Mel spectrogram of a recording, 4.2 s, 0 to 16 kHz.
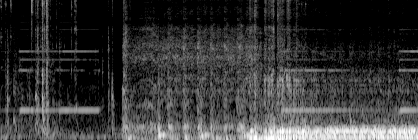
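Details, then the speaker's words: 2007 Saturn Ion with an intermittent misfire, battery recently disconnected: slow cranking at about four turns a second, then a rough stumbling catch because the engine is flooded. "all right listen to this we'll start now it's flooded"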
